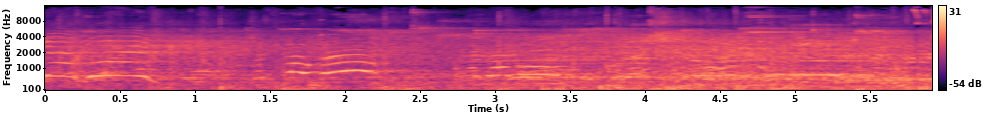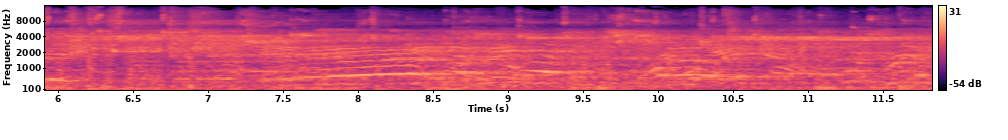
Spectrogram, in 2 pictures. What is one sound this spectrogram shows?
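A basketball bounces on a hardwood floor as players dribble.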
